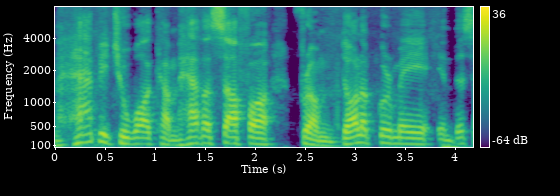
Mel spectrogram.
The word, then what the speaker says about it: Saffer: and i am happy to welcome have a sofa from dollop gourmet in this episode hello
